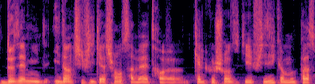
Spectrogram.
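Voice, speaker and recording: With music in the background, a man in a southern French accent speaks with ordinary pitch variation. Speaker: cybersecurity expert. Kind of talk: interview. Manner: hesitant, many fillers.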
